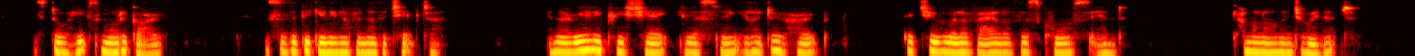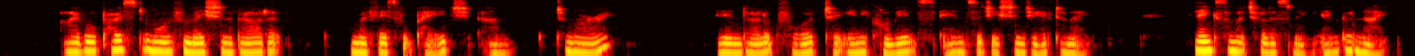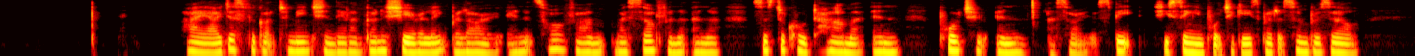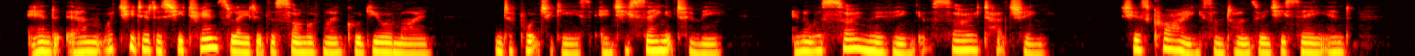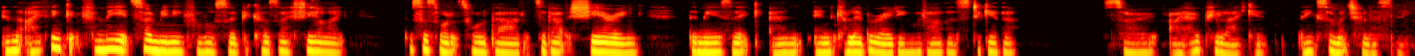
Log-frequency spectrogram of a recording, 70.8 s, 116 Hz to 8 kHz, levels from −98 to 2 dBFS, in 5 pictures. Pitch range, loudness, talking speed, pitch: 155-170 Hz, -30 LUFS, 160 wpm, 160 Hz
